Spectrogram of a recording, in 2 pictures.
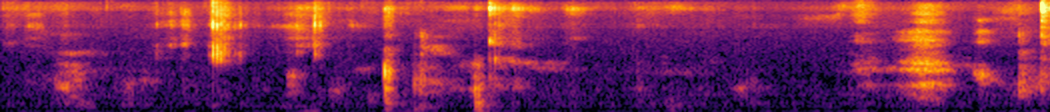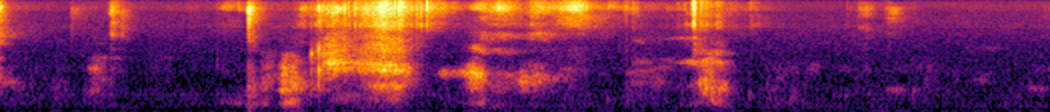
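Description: Faint scattered clicks and rustles of a power bank's built-in USB-C cable being handled and plugged into a tablet's charging port, busiest a little past the middle.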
